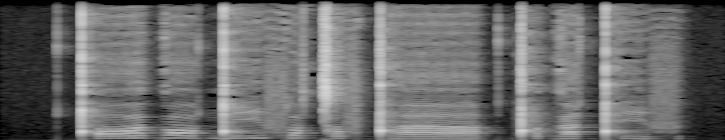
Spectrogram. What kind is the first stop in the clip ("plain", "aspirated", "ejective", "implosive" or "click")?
click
